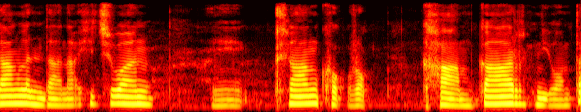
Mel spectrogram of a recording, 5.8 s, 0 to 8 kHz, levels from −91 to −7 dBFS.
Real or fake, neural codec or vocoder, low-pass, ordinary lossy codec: fake; codec, 16 kHz, 4 kbps, X-Codec, WavLM features, trained on Multilingual LibriSpeech; 7.2 kHz; none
